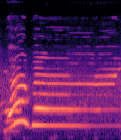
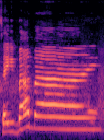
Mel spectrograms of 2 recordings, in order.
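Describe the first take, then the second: First: Put-on "Bye-bye" sung out high and drawn out for the baby to copy; sing-song bye-bye for baby. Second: Said in the usual way. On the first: Shown as a demonstration. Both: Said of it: "Imitate what Mommy's doing".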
